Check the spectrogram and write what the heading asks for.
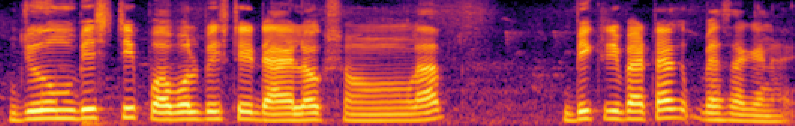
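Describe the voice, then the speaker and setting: A man's voice: on the high side, steady tone, normal speed, smooth. A young man teaching an exam-preparation lesson, going page by page through a textbook and listing words with their meanings.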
